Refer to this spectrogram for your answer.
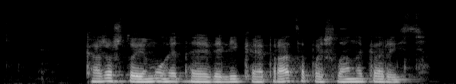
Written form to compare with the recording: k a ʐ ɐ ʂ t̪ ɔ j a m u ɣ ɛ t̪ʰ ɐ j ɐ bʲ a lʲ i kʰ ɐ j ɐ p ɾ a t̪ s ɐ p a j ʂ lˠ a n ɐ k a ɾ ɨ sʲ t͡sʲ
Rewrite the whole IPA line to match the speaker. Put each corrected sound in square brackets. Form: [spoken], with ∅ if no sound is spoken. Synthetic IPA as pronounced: k a ʐ ɐ ʂ t̪ ɔ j a m u ɣ ɛ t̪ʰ ɐ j ɐ [vʲ] a lʲ i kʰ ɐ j ɐ p ɾ a t̪ s ɐ p a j ʂ lˠ a n ɐ k a ɾ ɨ sʲ t͡sʲ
